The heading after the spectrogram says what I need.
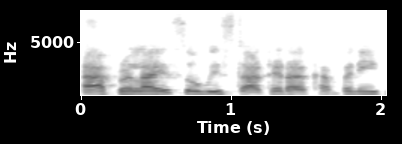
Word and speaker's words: AppRely: So it's AppRely, R-E-L-Y. You said it right, Doug.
